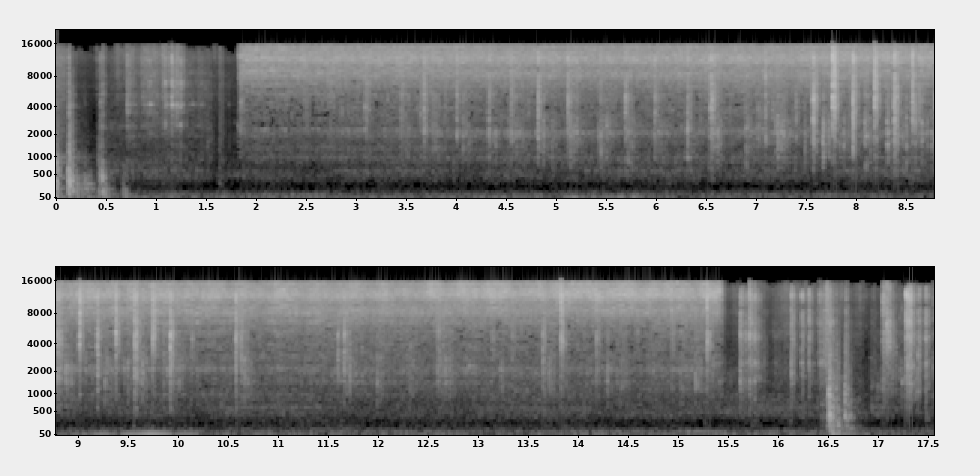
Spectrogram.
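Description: Aerosol spray-paint can spraying in one long steady hiss that starts about two seconds in and cuts off just before the end, with light ticking through the middle. A few clicks and knocks come before the spray starts.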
